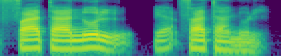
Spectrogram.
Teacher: kemudian di sini ketemu lagi dengan e lam takrif ya tetapi dia lam qamariah sehingga lamnya terbaca dengan jelas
